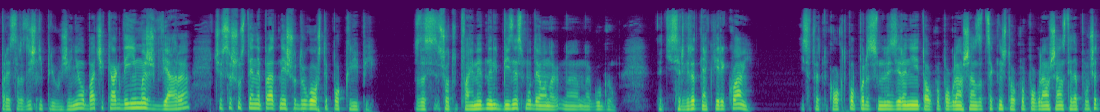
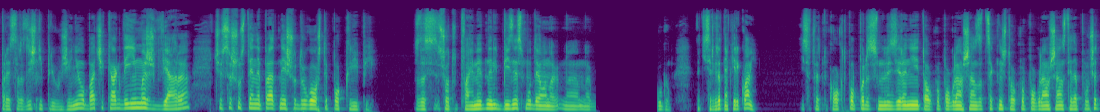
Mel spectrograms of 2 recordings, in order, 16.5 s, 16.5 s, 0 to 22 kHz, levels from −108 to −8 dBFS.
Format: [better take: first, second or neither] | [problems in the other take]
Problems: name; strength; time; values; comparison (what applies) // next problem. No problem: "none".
first | audio freezing; at 9 s for 1 s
